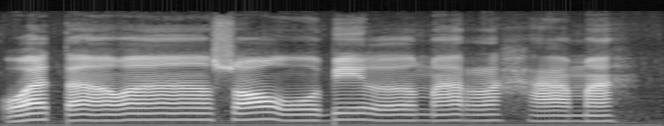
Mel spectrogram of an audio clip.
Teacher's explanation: Jadi tidak marhamati tapi marhamah. Jadi ini ta-nya seperti huruf H yang disukunkan. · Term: ta marbutoh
